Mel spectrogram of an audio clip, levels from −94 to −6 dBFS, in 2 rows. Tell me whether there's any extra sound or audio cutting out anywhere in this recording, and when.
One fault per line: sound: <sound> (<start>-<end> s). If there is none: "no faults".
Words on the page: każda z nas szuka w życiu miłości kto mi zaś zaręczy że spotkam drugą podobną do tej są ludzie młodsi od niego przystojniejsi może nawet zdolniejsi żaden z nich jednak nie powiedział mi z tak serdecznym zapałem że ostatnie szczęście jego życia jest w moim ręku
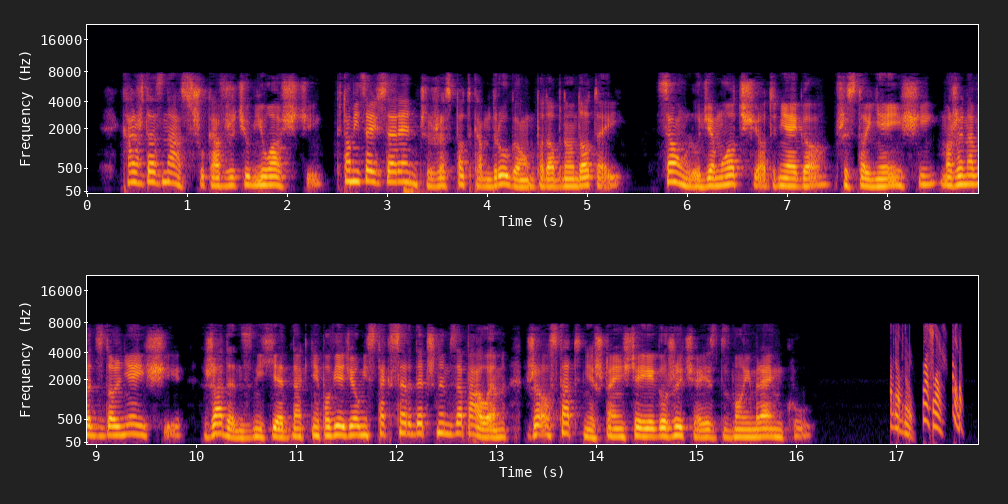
sound: chirp (16.9-17.7 s)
